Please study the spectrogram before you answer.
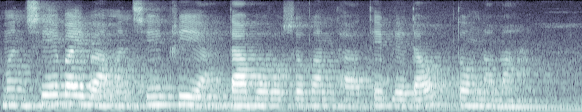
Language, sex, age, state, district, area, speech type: Bodo, female, 45-60, Assam, Kokrajhar, rural, read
